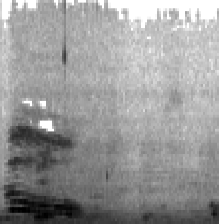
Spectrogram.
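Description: A single short call that falls in pitch, lasting well under a second at the start, followed by faint room noise.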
